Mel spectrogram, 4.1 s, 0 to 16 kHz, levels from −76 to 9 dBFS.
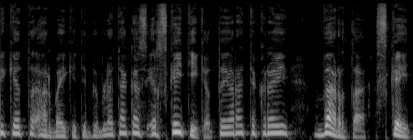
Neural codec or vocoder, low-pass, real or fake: none; 14.4 kHz; real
